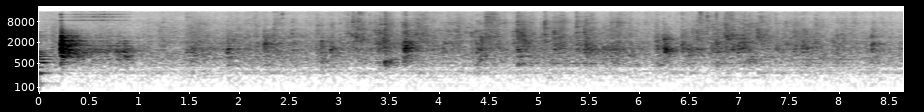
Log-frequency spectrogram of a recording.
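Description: Metal spoon stirring a runny mixture of water, yeast, sugar and eggs in a plastic basin: repeated irregular scrapes and light clinks of the spoon against the bowl, with a sharper clink just after the start.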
